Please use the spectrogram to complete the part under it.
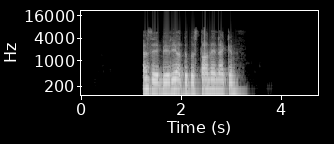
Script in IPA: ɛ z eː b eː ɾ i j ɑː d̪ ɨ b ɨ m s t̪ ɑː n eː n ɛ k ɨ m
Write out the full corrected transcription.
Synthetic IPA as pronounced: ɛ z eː b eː ɾ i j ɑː d̪ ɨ b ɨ s t̪ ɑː n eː n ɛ k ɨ m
